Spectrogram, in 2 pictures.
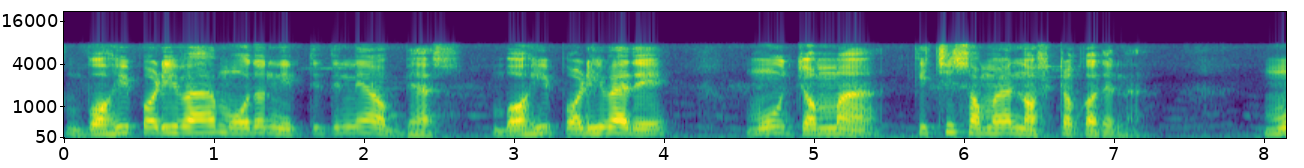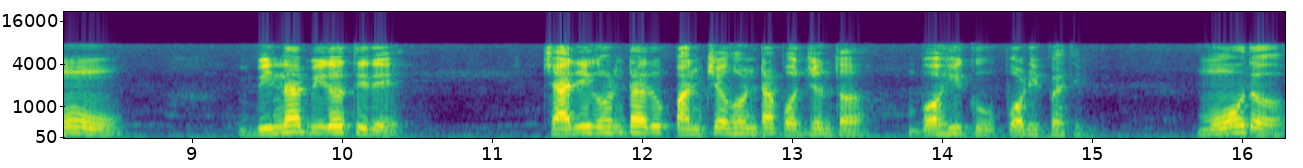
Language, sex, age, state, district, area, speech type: Odia, male, 30-45, Odisha, Cuttack, urban, spontaneous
